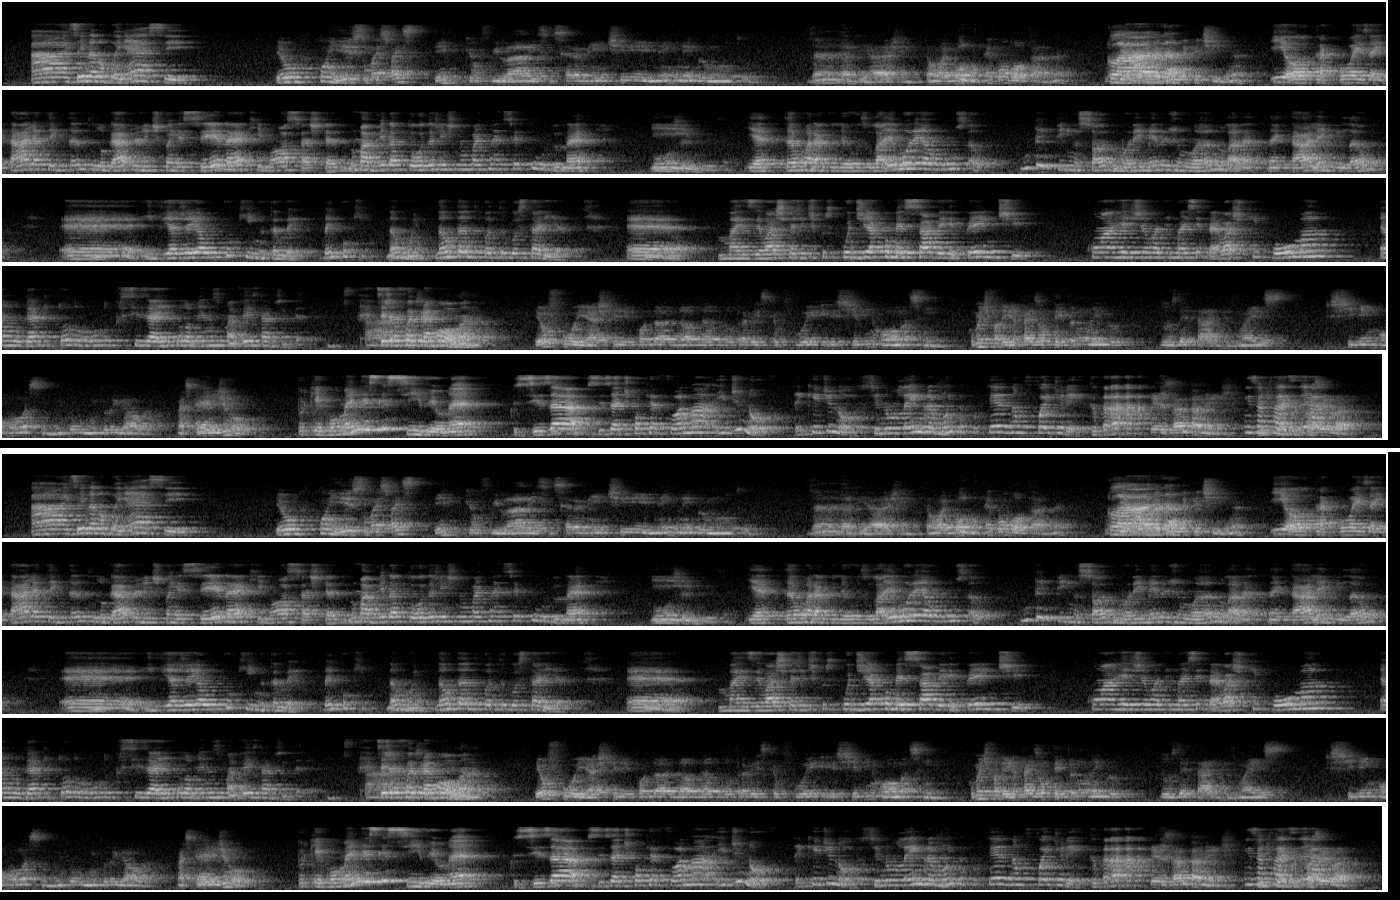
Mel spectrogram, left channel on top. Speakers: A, on the left; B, on the right.
A: Ah, você ainda não conhece?
B: Eu conheço, mas faz tempo que eu fui lá e sinceramente nem lembro muito da,
A: Ah,
B: da viagem. Então é bom,
A: entendi.
B: é bom voltar, né? O
A: Claro,
B: que é bom é
A: não.
B: bom repetir, né?
A: E outra coisa, a Itália tem tanto lugar para a gente conhecer, né? Que, nossa, acho que é numa vida toda a gente não vai conhecer tudo, né? E,
B: Com certeza.
A: e é tão maravilhoso lá. Eu morei alguns, um tempinho só, morei menos de um ano lá na, na Itália, em Milão, é,
B: Hum,
A: e viajei um pouquinho também, bem pouquinho, não muito, não tanto quanto eu gostaria, É,
B: que legal.
A: mas eu acho que a gente podia começar, de repente, com a região ali mais central. Eu acho que Roma é um lugar que todo mundo precisa ir pelo menos uma vez na vida.
B: Ah,
A: Você já
B: com
A: foi
B: certeza.
A: para Roma?
B: Eu fui, acho que quando a- da, da, da outra vez que eu fui, eu estive em Roma, assim. Como
A: Uhum.
B: eu te falei, já faz um tempo, eu não lembro dos detalhes, mas estive em Roma, assim, muito, muito legal lá. Mas quero
A: É,
B: ir de novo.
A: porque Roma é inesquecível, né? Precisa, precisa de qualquer forma ir de novo. Tem que ir de novo. Se
B: Que,
A: não lembra
B: que,
A: muito é porque não foi direito. <laughs>
B: exatamente.
A: Precisa
B: O que que
A: fazer
B: tem para fazer lá?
